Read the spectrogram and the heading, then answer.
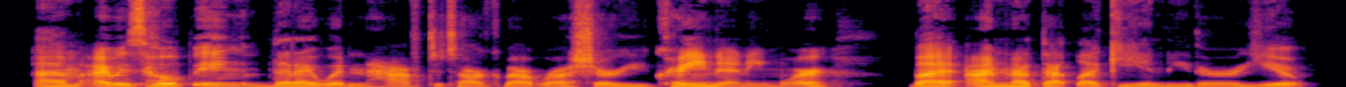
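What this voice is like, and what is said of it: Hoarse, strained voice. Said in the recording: “I am losing my voice from hacking up my lungs”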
